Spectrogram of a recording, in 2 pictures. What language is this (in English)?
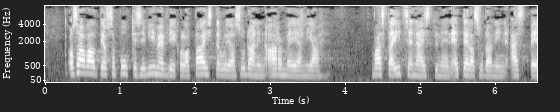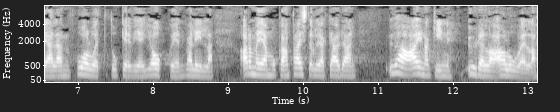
Finnish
